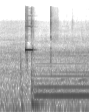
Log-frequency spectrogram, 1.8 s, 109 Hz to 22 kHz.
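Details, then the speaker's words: Electrolux MF41 31-litre microwave at switch-on while heating: a short beep, then a steady heavy low electrical hum with a jolt at start; an oversized transformer causing the loud noise. "tá vendo o barulho gente barulho bem pesado e dá até um trampo na hora de ligar"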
